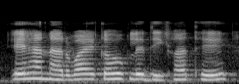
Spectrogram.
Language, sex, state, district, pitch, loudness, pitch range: Hindi, female, Chhattisgarh, Bilaspur, 240 Hz, -15 LUFS, 225-250 Hz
